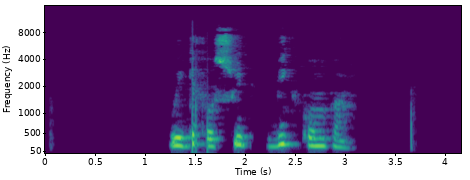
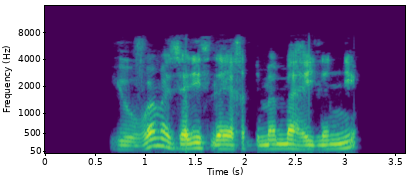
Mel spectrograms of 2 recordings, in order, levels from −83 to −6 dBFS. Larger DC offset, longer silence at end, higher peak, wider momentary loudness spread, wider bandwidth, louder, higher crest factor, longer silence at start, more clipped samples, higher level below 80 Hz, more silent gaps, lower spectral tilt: neither; first, 1.15 s vs 0.5 s; second, -12 dBFS vs -4 dBFS; about the same, 10 LU vs 9 LU; first, 9.4 kHz vs 7.8 kHz; second, -28 LUFS vs -20 LUFS; about the same, 20 dB vs 18 dB; first, 1.25 s vs 0.7 s; neither; second, -64 dBFS vs -56 dBFS; first, 2.11-2.21 s vs none; about the same, -5 dB/octave vs -5 dB/octave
